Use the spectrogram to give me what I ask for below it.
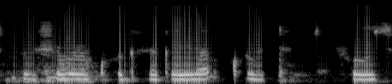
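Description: Throughout, a block size mismatch (padded) inserts zero-filled gaps, giving a 41.7 Hz buzz, consistent with 1024-sample writes; the speech runs at 0.889 speed, timbre unchanged.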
